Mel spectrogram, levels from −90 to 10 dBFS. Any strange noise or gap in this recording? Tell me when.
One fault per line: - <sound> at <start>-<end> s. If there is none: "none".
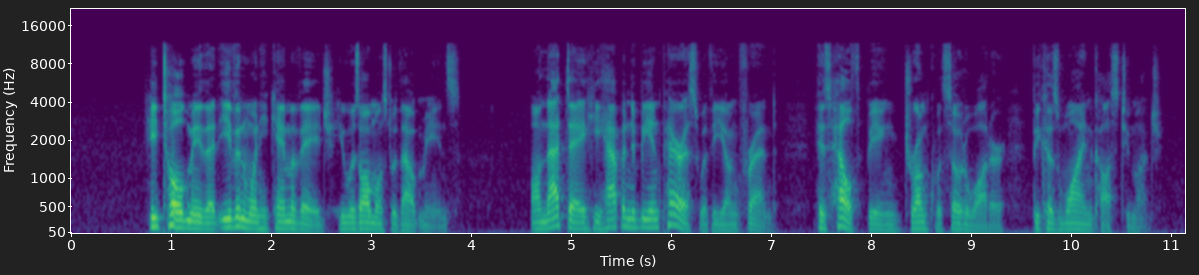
none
